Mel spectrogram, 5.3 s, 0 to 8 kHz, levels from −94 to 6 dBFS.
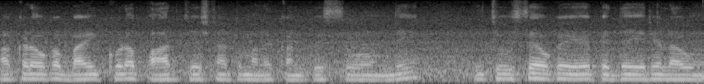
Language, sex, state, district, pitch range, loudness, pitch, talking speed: Telugu, male, Andhra Pradesh, Anantapur, 115-125 Hz, -23 LUFS, 120 Hz, 170 wpm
